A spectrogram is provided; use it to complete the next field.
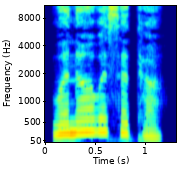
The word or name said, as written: ವನಾವಸಥ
